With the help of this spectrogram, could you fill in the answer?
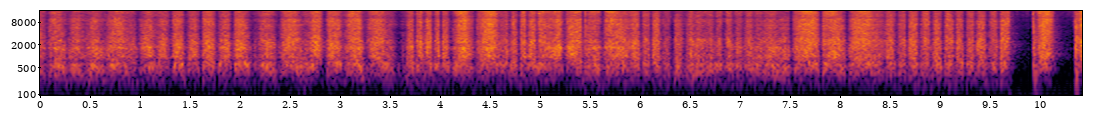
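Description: Fingernails scratch fast and hard across the textured paper lid of a hollow orange Hermès cardboard gift box. A dense, steady run of dry rasping strokes with a hollow midrange body goes on for almost ten seconds, then briefly stops before one last short scratch.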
